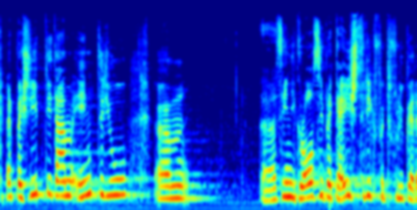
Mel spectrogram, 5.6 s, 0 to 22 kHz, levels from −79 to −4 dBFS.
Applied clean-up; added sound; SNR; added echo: none; none; none; none.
